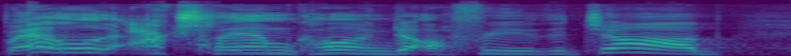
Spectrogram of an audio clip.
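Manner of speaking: poorly done put-on British accent. Retelling the job-offer phone call, quoting the caller in a really bad British accent. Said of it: "I do really bad British accent".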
